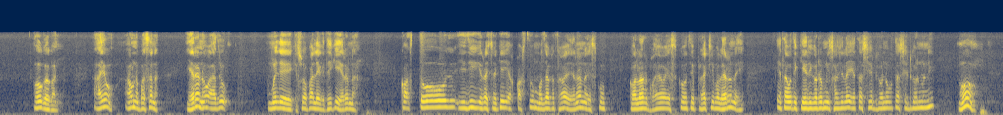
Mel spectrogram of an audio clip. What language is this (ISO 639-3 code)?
nep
